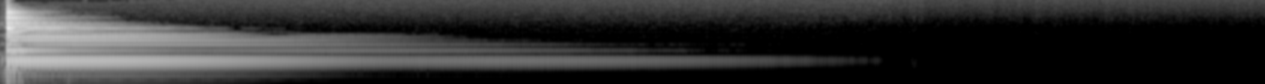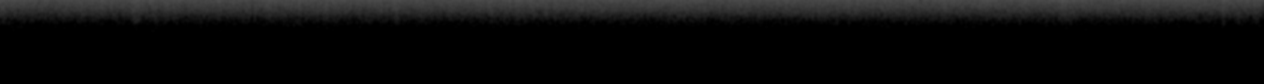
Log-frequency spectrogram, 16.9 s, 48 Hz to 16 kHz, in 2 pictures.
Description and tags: Clean B str pick
Single note picked B (2nd) string. If there are any errors or faults that you can find, please tell me so I can fix it.
acoustic, single-notes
